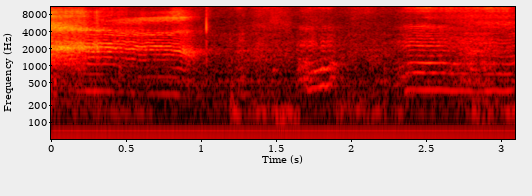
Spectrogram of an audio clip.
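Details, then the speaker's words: A baby cries in the background, with wailing bursts over low room noise; infant crying. "i love the sound of the crying baby in the background um he actually makes me happy so anytime he cries i'm like hey cool he's breathing i'm happy about that"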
